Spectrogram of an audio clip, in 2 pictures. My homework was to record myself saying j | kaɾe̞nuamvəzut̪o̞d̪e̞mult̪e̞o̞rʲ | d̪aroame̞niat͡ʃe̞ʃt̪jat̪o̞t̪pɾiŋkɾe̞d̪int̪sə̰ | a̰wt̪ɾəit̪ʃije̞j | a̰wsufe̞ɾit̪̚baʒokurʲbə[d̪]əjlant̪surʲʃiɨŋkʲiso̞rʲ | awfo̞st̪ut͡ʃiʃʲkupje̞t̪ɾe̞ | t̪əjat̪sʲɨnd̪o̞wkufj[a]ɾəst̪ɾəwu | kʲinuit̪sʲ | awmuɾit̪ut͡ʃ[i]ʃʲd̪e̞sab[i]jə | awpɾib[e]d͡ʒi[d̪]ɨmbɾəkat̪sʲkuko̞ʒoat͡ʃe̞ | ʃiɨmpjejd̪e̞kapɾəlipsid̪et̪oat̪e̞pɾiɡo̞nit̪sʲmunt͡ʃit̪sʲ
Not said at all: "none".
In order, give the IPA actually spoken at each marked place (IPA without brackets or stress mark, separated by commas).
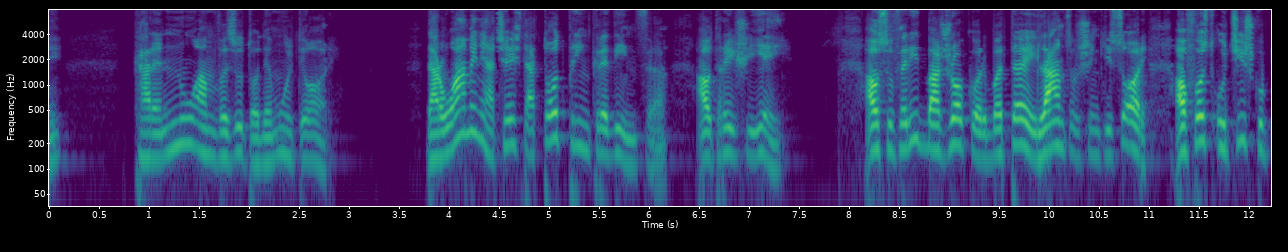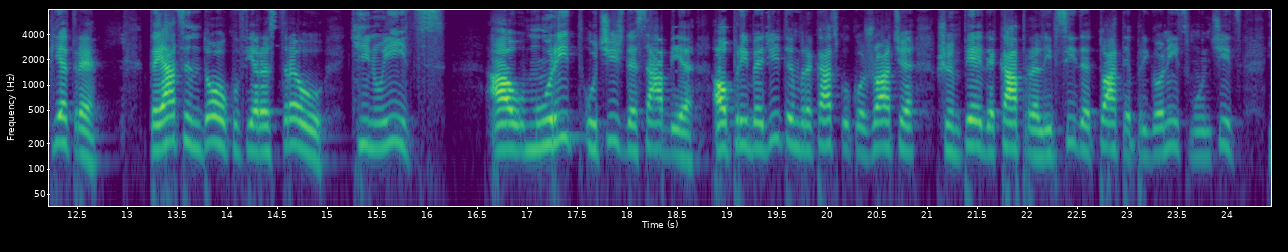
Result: t̪, e, i, i, e, t̪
